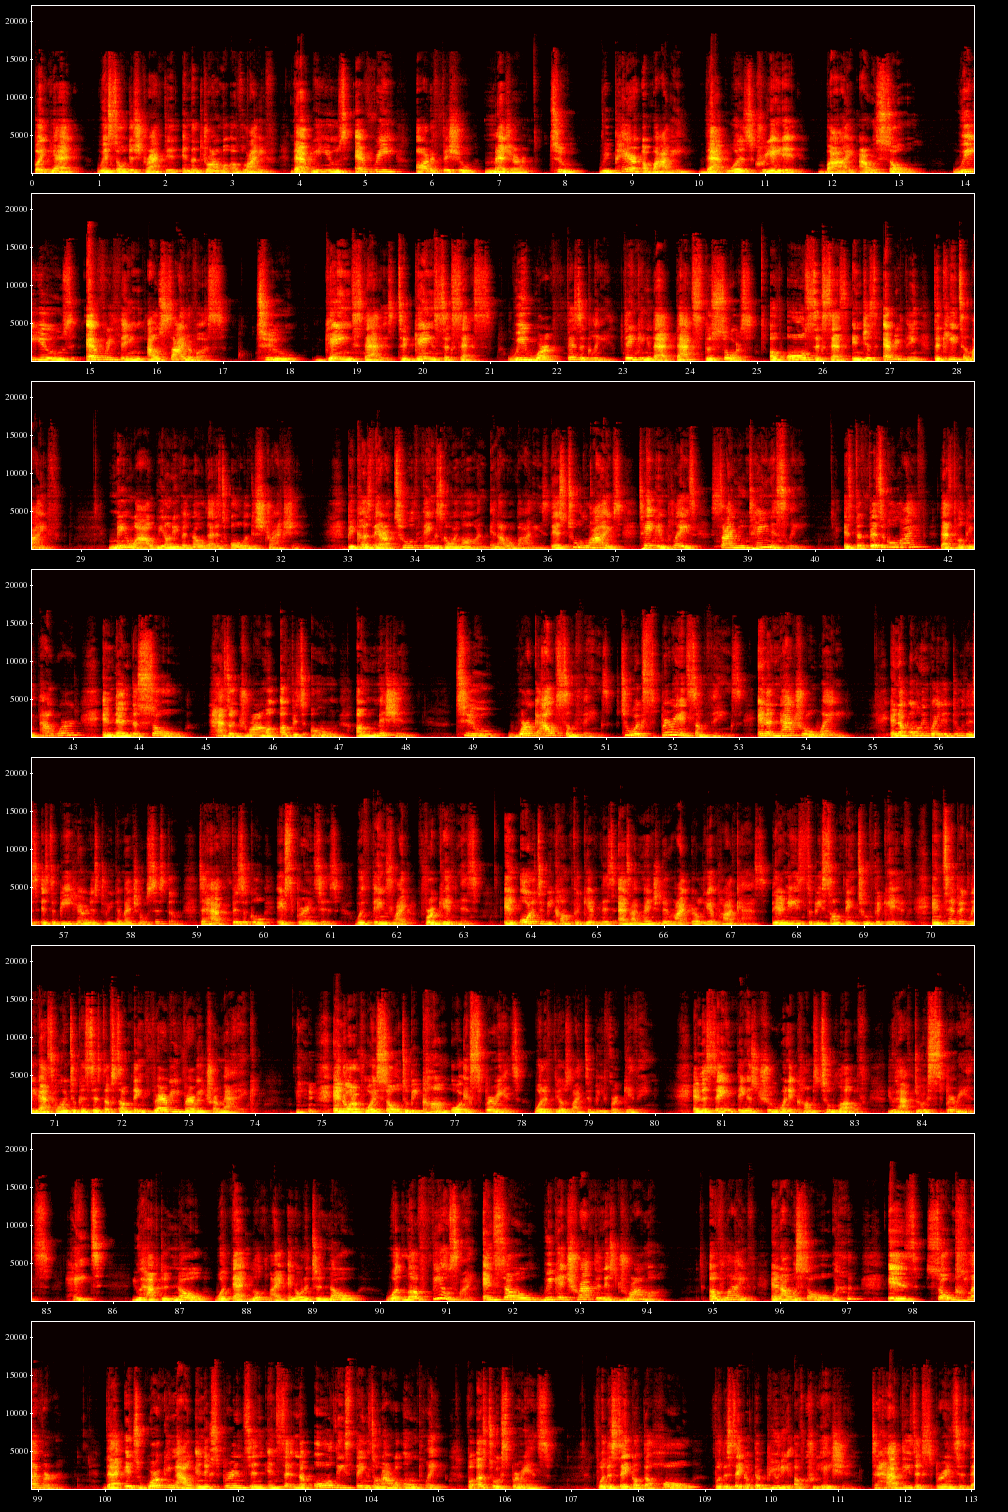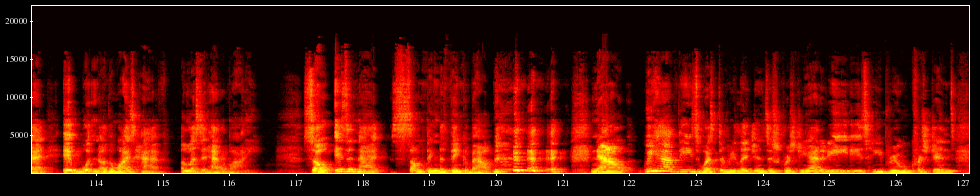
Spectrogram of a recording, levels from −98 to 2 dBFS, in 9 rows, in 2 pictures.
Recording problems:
off-mic speech; far
room echo; slight; dies away in 0.4 s

